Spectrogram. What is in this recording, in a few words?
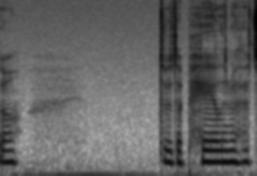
"peel", Welsh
